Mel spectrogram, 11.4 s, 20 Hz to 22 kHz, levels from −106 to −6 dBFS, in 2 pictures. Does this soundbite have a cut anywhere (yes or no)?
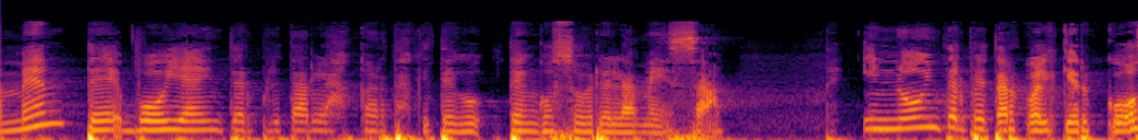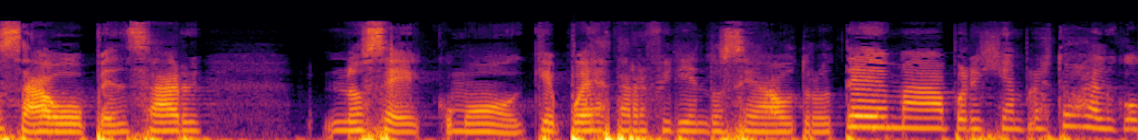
no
